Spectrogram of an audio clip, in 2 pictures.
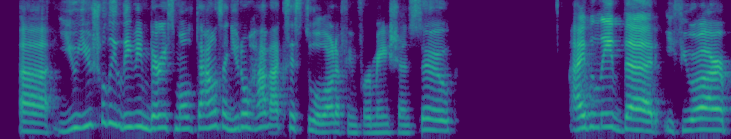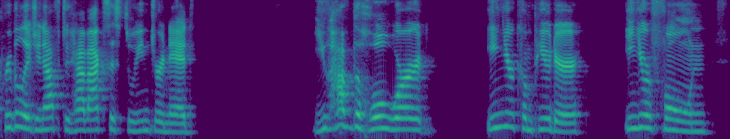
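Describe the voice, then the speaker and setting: A woman with a Spanish accent speaks at a moderate pace and a fairly high pitch with lively intonation and long, frequent pauses against a quiet background. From Argentina, Patagonia. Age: 30s. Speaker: entrepreneur and online education consultant. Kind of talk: podcast interview. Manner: halting, frequent repetitions.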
